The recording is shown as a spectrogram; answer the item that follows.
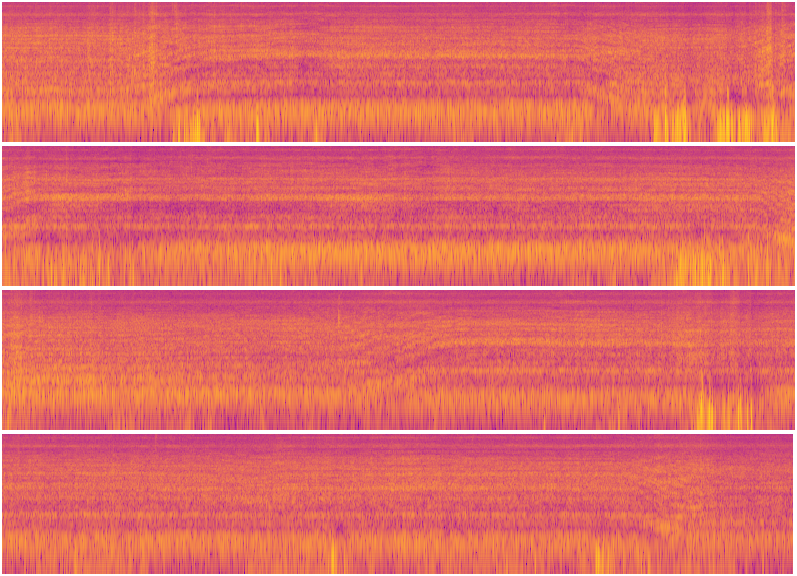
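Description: Gas blowtorch flame running with a steady roar, its tone sweeping down and back up several times as the torch moves. A few short low thumps of wind on the microphone.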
